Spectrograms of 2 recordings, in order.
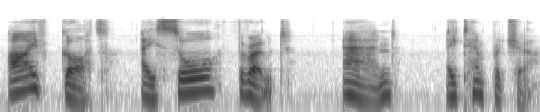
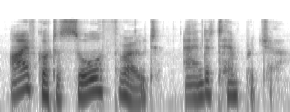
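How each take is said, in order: First: The sentence is spoken slowly. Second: The sentence is spoken at a normal pace. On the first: "Repeat this back slowly" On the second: "Now let's say at a natural pace"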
